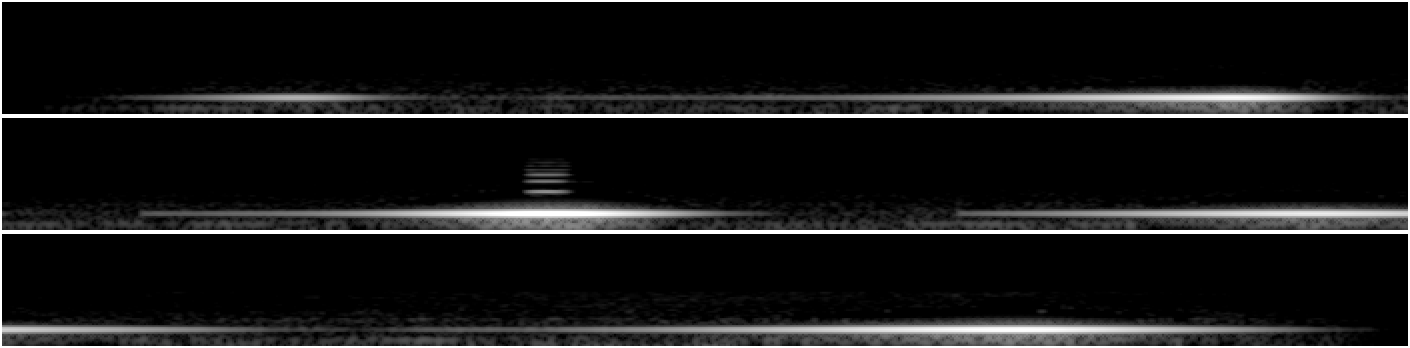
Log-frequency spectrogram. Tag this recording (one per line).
feed
live-performance
check
test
